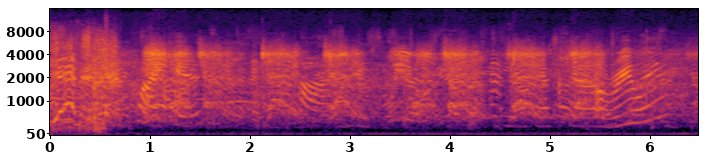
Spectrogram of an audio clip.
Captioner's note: Зрители скандируют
